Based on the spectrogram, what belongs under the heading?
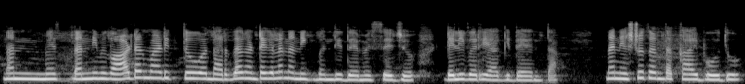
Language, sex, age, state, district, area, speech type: Kannada, female, 18-30, Karnataka, Tumkur, rural, spontaneous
